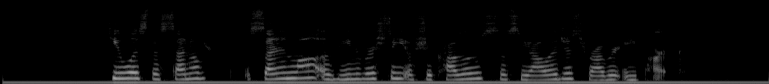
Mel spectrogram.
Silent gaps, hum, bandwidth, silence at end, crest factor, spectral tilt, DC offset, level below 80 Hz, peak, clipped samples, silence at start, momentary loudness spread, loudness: none; none; 14.5 kHz; 0 s; 18 dB; -7 dB/octave; under 0.1%; -52 dBFS; -22 dBFS; under 0.1%; 0 s; 13 LU; -40 LUFS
